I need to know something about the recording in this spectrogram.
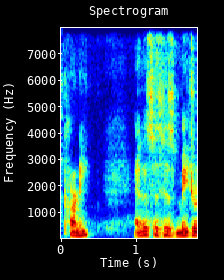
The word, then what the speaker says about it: Kearney: start there matt carney his last name looks like it's supposed to be pronounced kearney but it's actually pronounced carney and this is his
